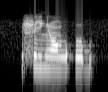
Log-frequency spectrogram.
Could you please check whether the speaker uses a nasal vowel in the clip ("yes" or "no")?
yes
